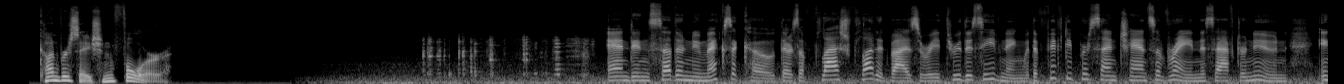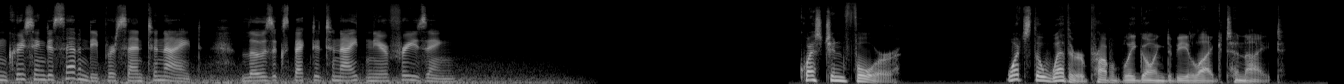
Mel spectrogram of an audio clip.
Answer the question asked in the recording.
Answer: It's going to be really rainy and cold tonight.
